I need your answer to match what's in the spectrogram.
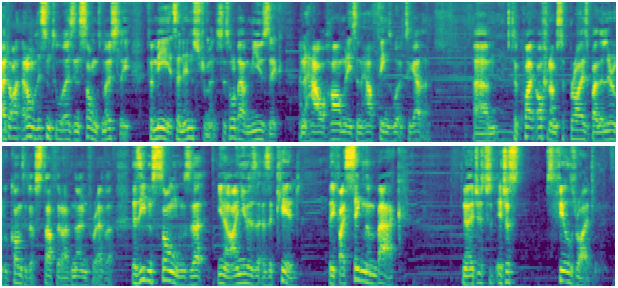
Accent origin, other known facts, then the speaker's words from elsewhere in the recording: Portugal; English is a second language; I grew up in Portugal. I could only speak Portuguese and French only, but I couldn't speak English.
